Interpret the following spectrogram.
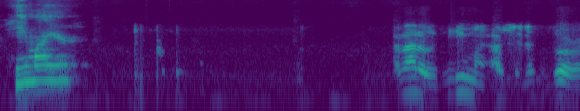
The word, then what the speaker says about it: Heemeyer: Yeah, I think they pronounce it Haymeyer, but it's spelled Heemeyer.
